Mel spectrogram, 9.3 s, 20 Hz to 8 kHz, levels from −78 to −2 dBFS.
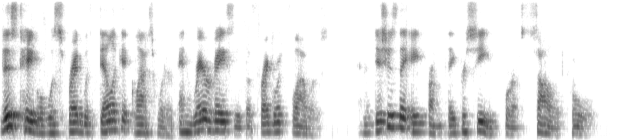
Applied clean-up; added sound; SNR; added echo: neural mask model DeepFilterNet 3.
